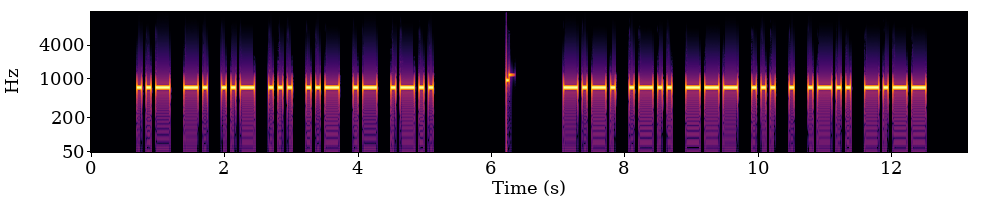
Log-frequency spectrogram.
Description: Morse code, heard as a keyed tone, about 17 wpm, 700 Hz. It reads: UNUSUAL CLOSELY
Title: Sentences from Top 1400 Words - New Word Drill Alt - 17wpm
